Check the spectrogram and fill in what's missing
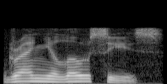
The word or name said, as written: granuloses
